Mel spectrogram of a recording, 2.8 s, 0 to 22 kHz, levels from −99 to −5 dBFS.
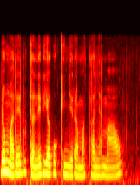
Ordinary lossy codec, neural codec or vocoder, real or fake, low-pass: MP3, 96 kbps; vocoder, 24 kHz, 100 mel bands, Vocos; fake; 10.8 kHz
